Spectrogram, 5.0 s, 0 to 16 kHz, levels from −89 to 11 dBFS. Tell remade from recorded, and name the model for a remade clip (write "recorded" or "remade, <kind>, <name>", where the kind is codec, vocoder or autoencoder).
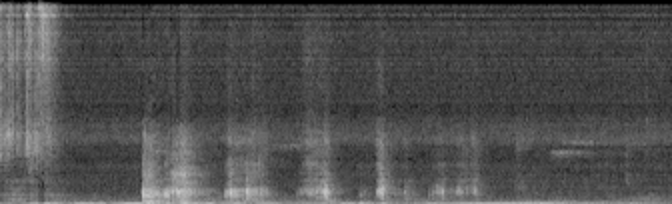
remade, vocoder, BigVGAN v2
